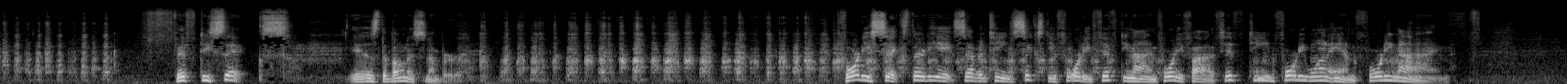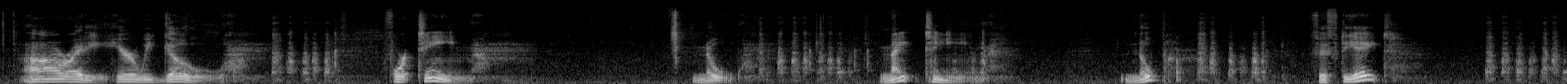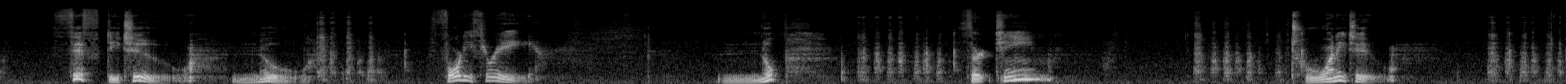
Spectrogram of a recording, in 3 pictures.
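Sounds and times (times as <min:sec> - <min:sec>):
scraper scratching lottery ticket: 0:00.0 - 0:01.2, 0:04.4 - 0:12.0, 0:18.4 - 0:19.1, 0:23.2 - 0:24.4, 0:27.4 - 0:28.4, 0:30.5 - 0:31.4, 0:34.3 - 0:35.3, 0:39.8 - 0:41.0, 0:43.2 - 0:44.4, 0:46.2 - 0:47.0.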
